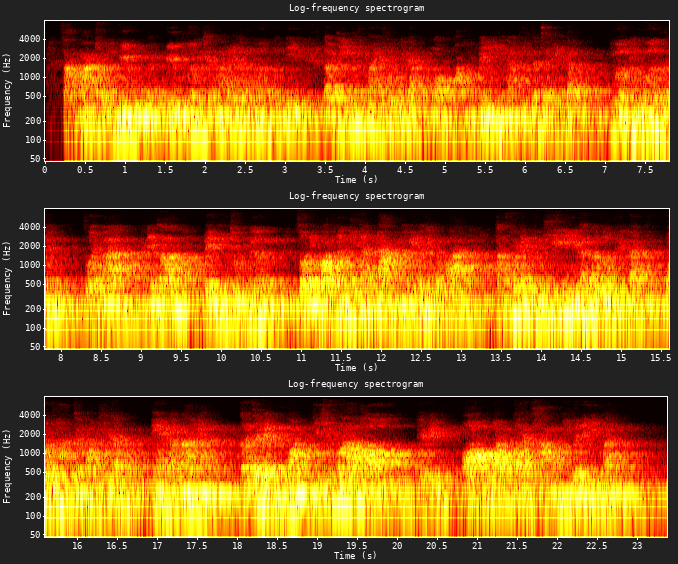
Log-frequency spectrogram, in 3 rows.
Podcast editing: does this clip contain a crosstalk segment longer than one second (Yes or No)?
No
